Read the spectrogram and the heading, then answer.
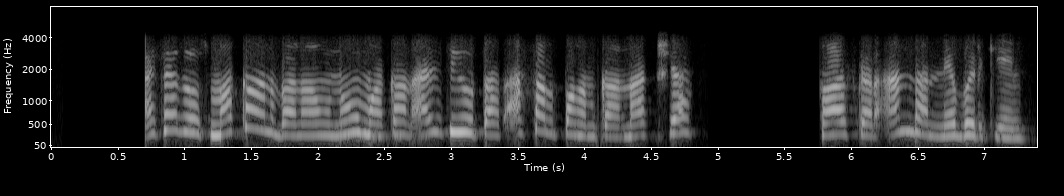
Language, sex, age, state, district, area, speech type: Kashmiri, female, 18-30, Jammu and Kashmir, Budgam, rural, conversation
